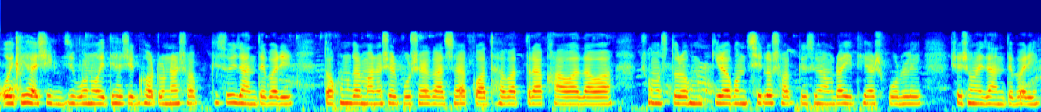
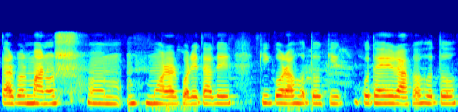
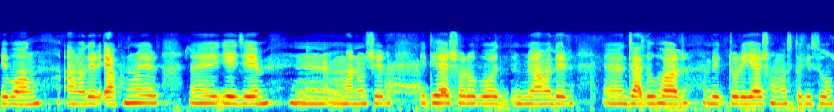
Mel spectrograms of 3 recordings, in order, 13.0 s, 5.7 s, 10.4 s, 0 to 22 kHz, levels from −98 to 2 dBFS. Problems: constant background noise, continuous background conversations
